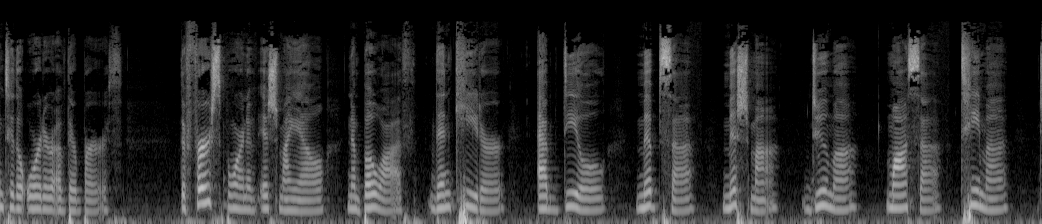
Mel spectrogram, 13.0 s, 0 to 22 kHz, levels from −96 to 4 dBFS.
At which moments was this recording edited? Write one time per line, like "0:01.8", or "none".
0:11.9

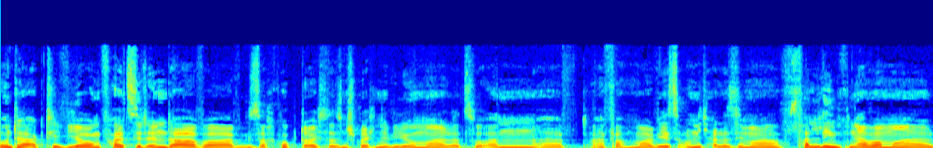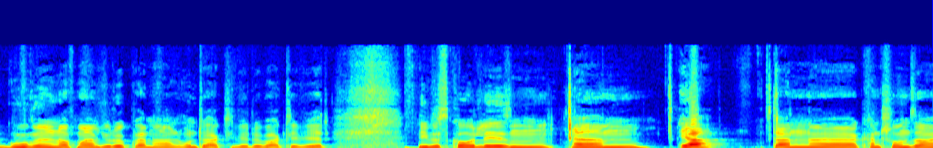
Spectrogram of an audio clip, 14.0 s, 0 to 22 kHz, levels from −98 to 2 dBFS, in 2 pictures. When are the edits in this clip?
none

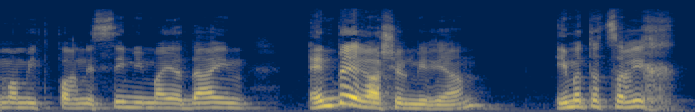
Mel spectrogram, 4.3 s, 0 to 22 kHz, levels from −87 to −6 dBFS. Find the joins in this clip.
0:01.7

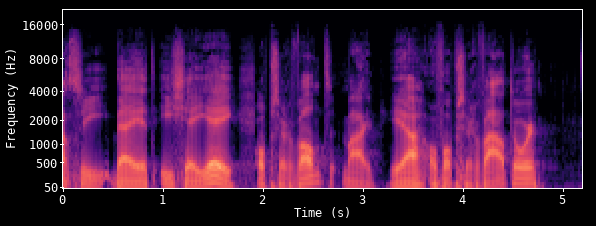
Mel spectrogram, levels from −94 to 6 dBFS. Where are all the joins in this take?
0:01.9
0:03.2

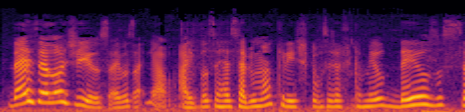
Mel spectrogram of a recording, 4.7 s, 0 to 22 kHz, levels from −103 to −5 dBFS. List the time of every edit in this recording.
0:01.3

